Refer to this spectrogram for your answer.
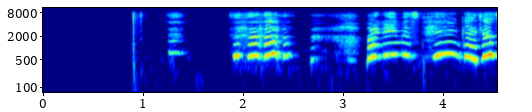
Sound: laughs

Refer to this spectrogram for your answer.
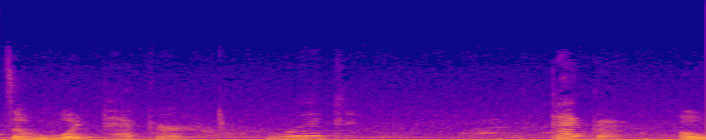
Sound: none

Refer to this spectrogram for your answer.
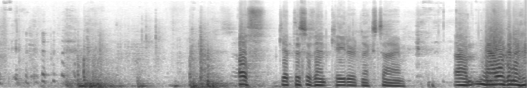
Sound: laugh

